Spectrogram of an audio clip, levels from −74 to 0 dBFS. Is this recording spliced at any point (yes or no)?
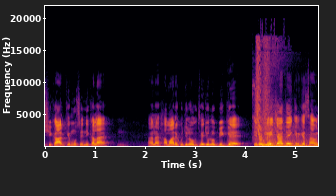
yes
